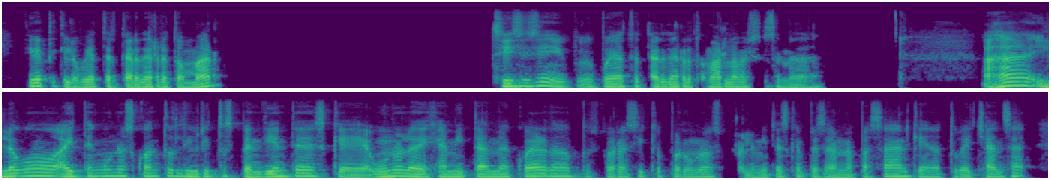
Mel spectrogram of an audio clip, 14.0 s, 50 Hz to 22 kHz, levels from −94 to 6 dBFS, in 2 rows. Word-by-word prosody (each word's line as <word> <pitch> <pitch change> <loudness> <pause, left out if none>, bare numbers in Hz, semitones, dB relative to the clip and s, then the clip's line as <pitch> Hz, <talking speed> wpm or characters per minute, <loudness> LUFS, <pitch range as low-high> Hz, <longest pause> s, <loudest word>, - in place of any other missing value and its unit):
fíjate 150 +1 +2
que - - -4
lo 105 - -1
voy 115 - +2
a - - -5
tratar 105 -2 +1
de 110 - +4
retomar. 110 -2 +1 1.8
Sí, 135 - +3
sí, 145 +2 +2
sí, 155 -6 +1 0.3
voy 120 - +3
a 125 - +3
tratar 120 -2 -1
de 120 - +3
retomarlo 115 0 -1
a - - +1
ver 115 - -2
si - - -17
se 120 - -7
me 100 -2 -4
da 95 +2 -6 1.1
ajá, 170 +9 +5
y - - 0
luego, 155 +4 +3
ahí 130 -2 +5
tengo 140 +3 -2
unos 150 0 -1
cuantos 145 +1 -1
libritos 130 +1 -1
pendientes, 130 +3 +2
que 100 -3 -1
uno 125 +6 +3
lo 130 - +4
dejé 120 0 +1
a 120 - +3
mitad, 120 -1 +1
me 120 - +1
acuerdo, 135 +2 0
pues, 115 -4 -14
por 110 0 -4
así 110 +2 -5
que 125 - -11
por 110 -3 -5
unos 110 +1 -3
problemitas 105 +2 -6
que - - -5
empezaron 105 -1 -4
a 100 - -4
pasar, 130 +4 -1
que 120 -3 -4
ya 105 - -3
no 105 - -4
tuve 105 -1 -4
chance, 115 +7 -3
120 Hz, 235 wpm, -23 LUFS, 110-135 Hz, 1.8 s, ajá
